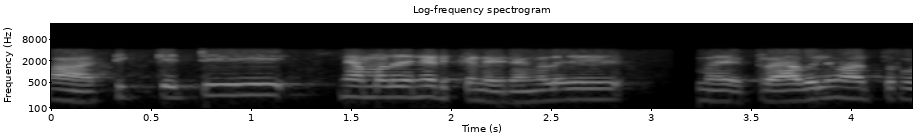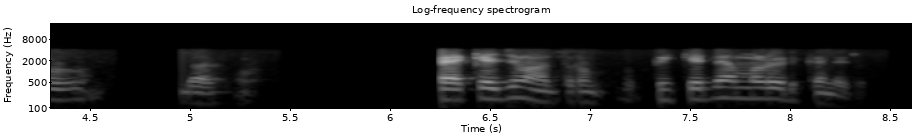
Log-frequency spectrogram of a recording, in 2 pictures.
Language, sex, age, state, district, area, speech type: Malayalam, male, 18-30, Kerala, Malappuram, rural, conversation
